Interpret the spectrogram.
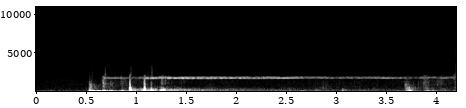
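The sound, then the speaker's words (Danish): A thrown metal boule cracks sharply into an opponent's boule, aimed to hit it without striking two other boules, with a couple of quick knocks as they bounce apart, followed by a clear metallic ring that lingers for several seconds. Fairly loud, no voices. “det, der er meningen nu, det er, at jeg skal ramme den her, uden at ramme de to andre.”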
